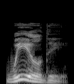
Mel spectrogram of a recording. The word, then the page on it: wieldy: British English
